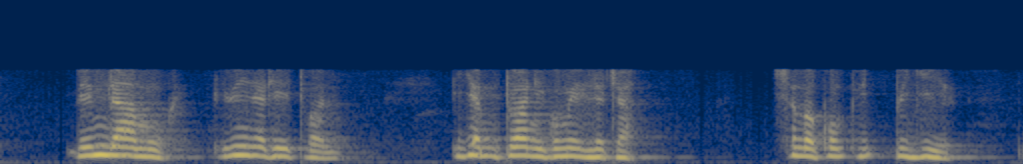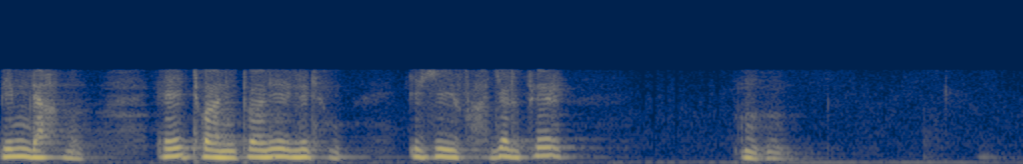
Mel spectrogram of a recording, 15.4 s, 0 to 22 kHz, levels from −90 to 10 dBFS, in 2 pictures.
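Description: Speech runs through a Bluetooth CVSD headset codec for the whole clip. Nothing above 4 kHz survives. The one-bit coder's adaptive step lags on loud high sounds, so s sounds turn scratchy over a granular hiss. This fits a 64 kbps CVSD link.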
